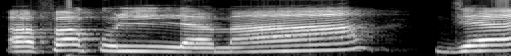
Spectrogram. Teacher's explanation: افکلما جاءکم، جاءکم میں دیکھیں الف پیچھے زبر الف مدہ کا قاعدہ جاری ہو رہا ہے، اور حروف مدہ کے بعد اسی کلمے میں حمزہ آ گئی ہے، مد متصل ہو رہا ہے، 2 الف کے برابر لمبا کریں گے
